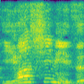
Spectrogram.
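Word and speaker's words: 石清水: 読み方書いとこうこれ石なんですけど読み方岩水って言います岩水を拝がま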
